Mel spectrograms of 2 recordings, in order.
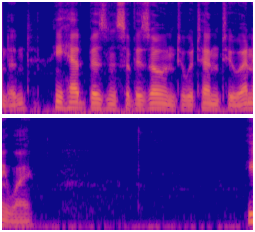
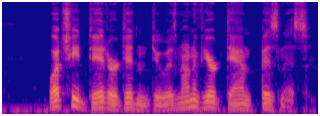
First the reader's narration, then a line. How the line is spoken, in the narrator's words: Corwin snapped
